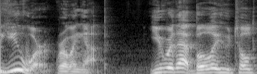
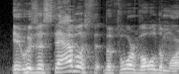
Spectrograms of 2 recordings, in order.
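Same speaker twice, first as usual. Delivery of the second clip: normal talking voice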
